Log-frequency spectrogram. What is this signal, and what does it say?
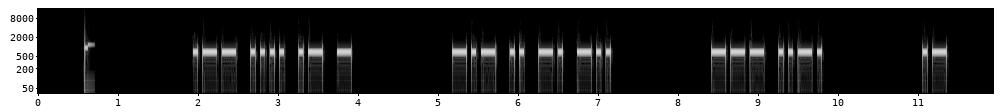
Morse code, heard as a keyed tone, about 21 wpm, 700 Hz. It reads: WHAT KIND OF A
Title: 3x Word-Spacing - Sentences from Top 400 Words - 20wpm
